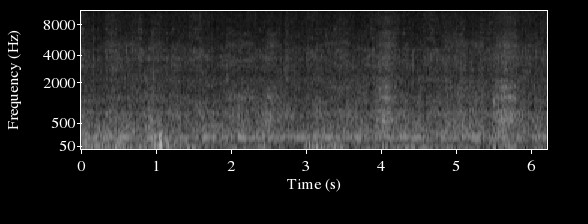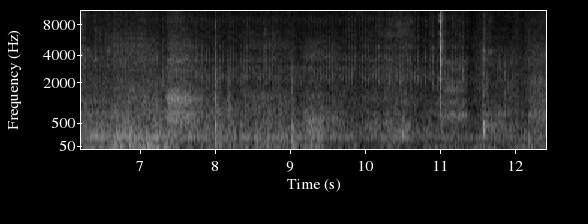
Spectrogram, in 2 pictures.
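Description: Bicycle tyres roll steadily over a rough paved lane.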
